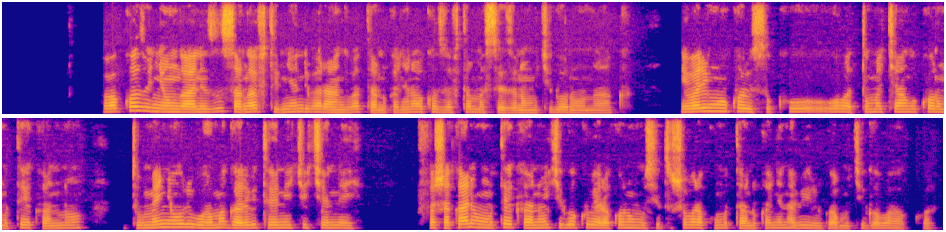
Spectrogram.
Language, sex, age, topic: Kinyarwanda, female, 25-35, education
